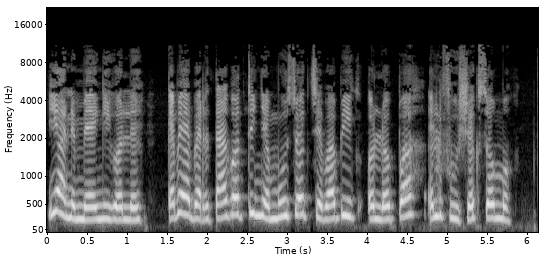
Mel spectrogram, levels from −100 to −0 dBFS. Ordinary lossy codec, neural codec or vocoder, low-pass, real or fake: MP3, 48 kbps; vocoder, 44.1 kHz, 128 mel bands, Pupu-Vocoder; 19.8 kHz; fake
